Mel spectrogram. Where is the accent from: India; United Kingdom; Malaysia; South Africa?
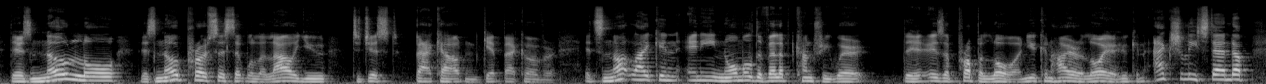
South Africa; moved away; I'm from South Africa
